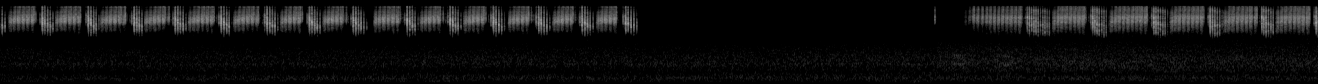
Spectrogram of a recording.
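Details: Ladder grasshopper (Stauroderus scalaris) singing in Muhrtal, Austria, on 9 October 2020: a fast run of short, hissing high-pitched buzzes, about two per second, broken by a few seconds of silence before the buzzing series resumes.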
